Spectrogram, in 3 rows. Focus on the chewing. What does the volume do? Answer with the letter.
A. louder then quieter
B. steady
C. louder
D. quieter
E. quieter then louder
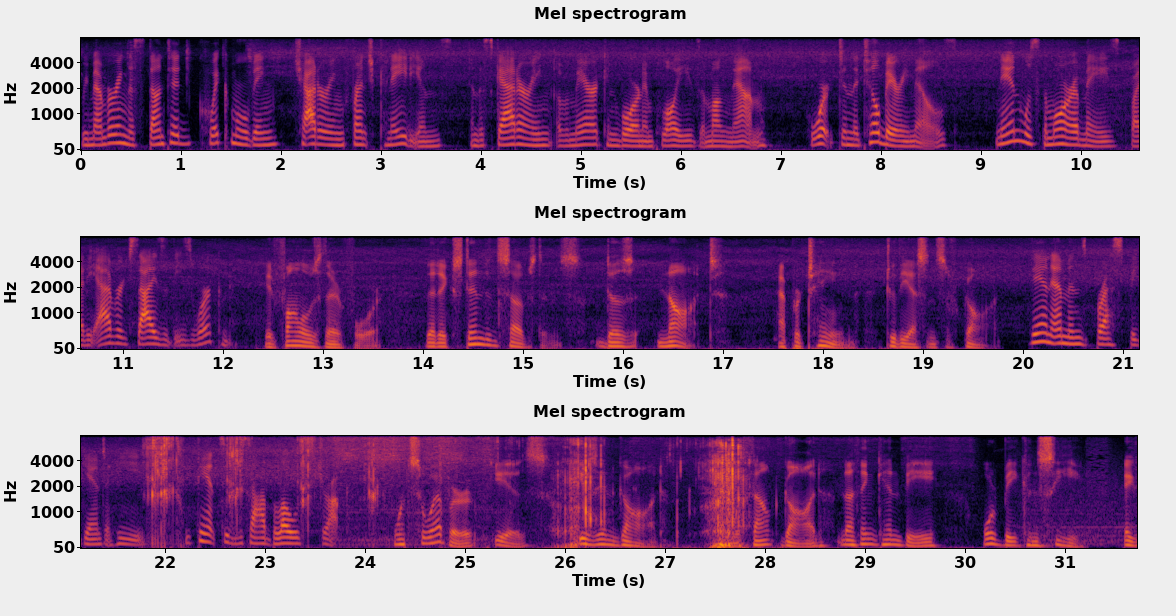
E.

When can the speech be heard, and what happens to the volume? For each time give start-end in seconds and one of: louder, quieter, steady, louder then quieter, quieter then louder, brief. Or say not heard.
0.0-31.6 steady.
